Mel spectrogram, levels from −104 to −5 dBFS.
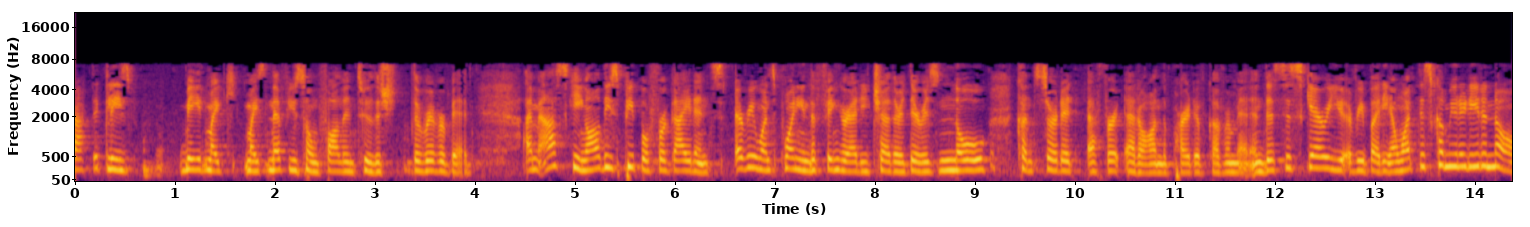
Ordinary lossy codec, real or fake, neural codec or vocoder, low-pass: MP3, 32 kbps; real; none; 7.2 kHz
